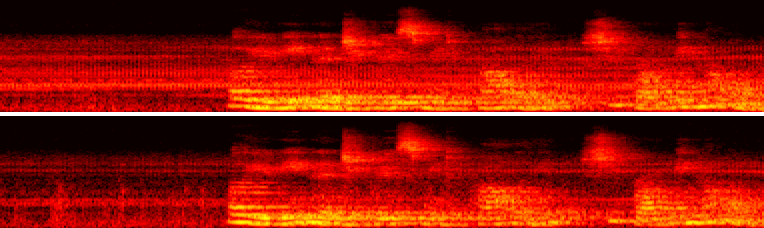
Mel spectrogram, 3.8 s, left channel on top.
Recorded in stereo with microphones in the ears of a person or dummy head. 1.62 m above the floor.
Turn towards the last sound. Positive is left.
turn(degrees=-30)  # may be behind; listen again after turning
